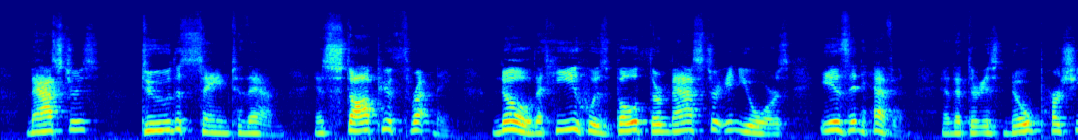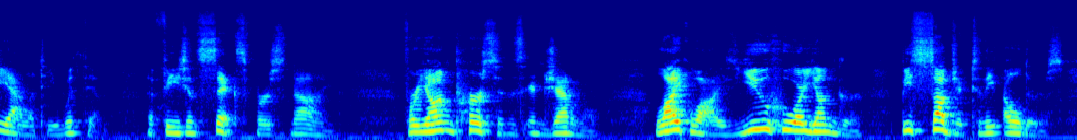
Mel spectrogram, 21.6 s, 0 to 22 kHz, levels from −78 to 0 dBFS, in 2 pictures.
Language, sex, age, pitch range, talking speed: English, male, 30-49, 135-195 Hz, 140 wpm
